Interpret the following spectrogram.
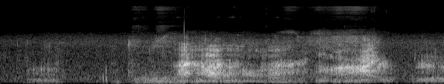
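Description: Two pit bulls growling in play as they tug on a rope toy. The growls start about one and a half seconds in and come in rough, uneven bouts, loudest near the end. They are play growls, not aggression.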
